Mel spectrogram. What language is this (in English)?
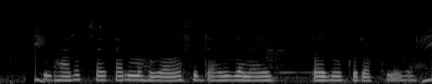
Bhojpuri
